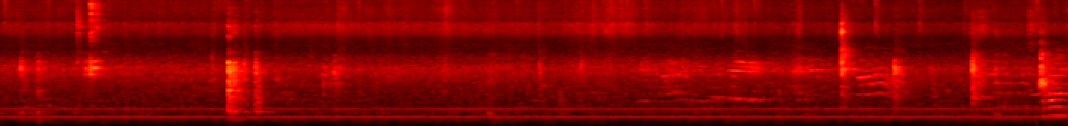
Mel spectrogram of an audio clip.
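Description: Coriander and Kashmiri chili powder fry in a pan for a Kerala-style fish curry, a faint steady sizzle under a low hum, broken by scattered clicks and scrapes of a spoon stirring against the pan.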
